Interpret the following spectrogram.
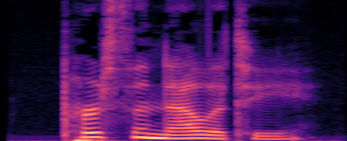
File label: "personality", voice, English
